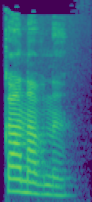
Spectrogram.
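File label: "канавны", Komi, female; kpv; audio dict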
